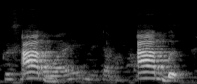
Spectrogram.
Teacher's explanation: ba termasuk huruf safatain huruf dua bibir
